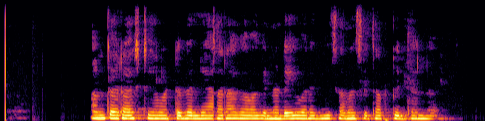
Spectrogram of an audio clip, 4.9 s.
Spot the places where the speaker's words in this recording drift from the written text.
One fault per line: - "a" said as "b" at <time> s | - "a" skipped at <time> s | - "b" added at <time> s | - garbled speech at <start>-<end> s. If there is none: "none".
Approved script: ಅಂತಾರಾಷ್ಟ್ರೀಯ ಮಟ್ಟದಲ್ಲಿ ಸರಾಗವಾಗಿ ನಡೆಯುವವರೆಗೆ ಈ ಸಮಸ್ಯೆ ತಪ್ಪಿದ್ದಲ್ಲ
none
